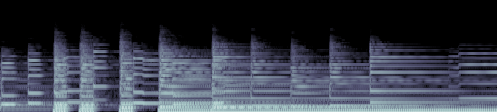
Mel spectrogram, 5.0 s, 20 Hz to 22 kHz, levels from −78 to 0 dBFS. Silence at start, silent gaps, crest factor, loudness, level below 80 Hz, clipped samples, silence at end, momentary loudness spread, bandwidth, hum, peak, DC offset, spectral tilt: 0 s; none; 16 dB; -19 LUFS; -20 dBFS; under 0.1%; 0 s; 4 LU; 5.4 kHz; 50 Hz at -35 dBFS; -2 dBFS; under 0.1%; -8.5 dB/octave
